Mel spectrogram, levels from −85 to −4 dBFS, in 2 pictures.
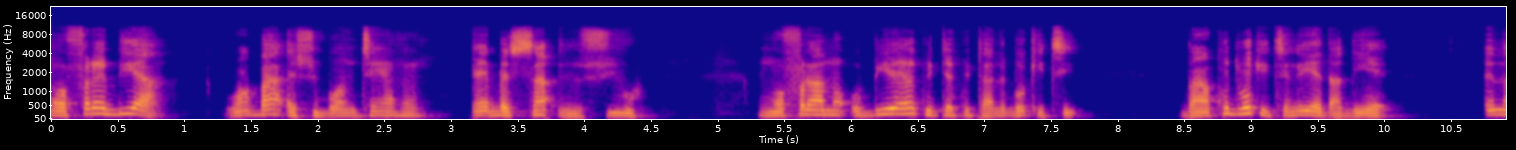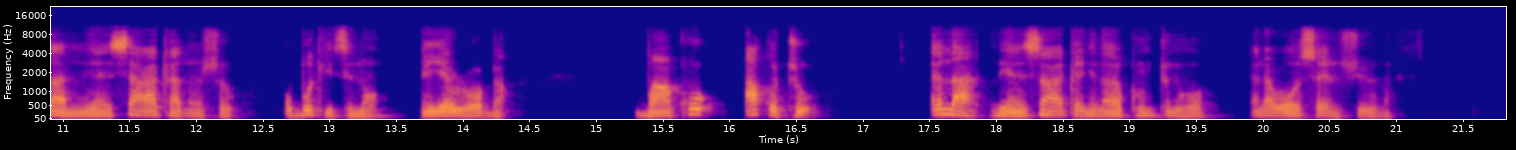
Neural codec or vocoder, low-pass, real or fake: codec, 44.1 kHz, 2.6 kbps, DAC; 10.8 kHz; fake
